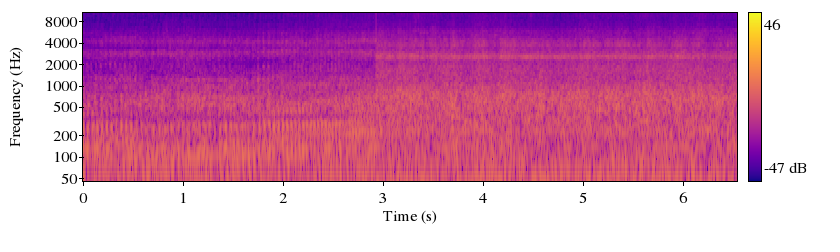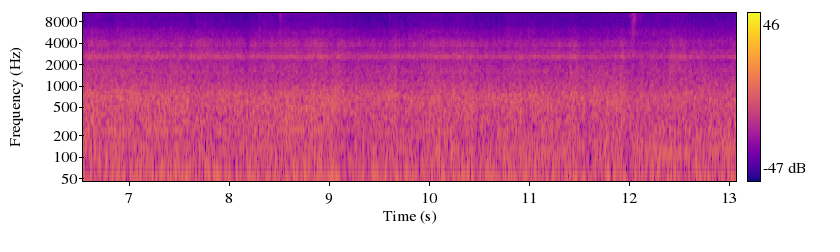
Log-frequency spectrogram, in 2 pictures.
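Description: A motorcycle engine drones up close as the bike rides along.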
